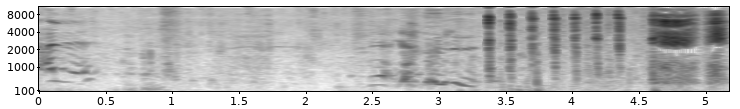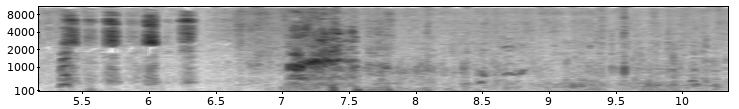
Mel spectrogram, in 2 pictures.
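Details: Poor dogs being fed and fighting over the food: a burst of harsh, rapid barks and snarls packed into a few seconds midway, then a louder yelp, with scuffling and a human voice in the background.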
